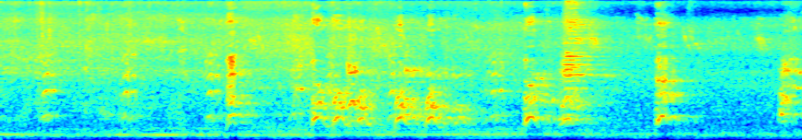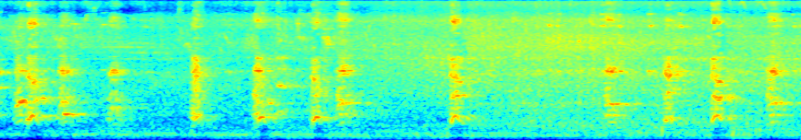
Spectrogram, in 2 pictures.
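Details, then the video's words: Dogs gathered at garbage bark in irregular bursts, some clustered and some single, over a steady low hum, with background clatter throughout. "The sound of dogs at the garbage"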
